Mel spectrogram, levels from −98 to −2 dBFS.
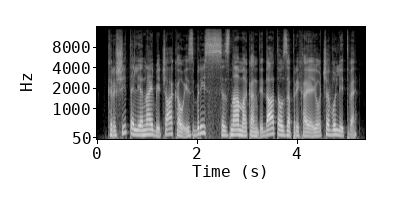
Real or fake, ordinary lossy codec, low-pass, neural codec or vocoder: real; none; 14.4 kHz; none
